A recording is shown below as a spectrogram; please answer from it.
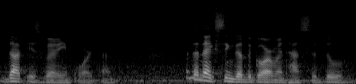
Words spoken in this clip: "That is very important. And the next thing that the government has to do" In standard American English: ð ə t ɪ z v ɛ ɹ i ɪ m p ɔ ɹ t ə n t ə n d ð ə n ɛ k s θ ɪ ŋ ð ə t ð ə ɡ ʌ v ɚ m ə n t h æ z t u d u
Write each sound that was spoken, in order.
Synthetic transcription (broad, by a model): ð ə t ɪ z v ɛ ɹ i ɪ m p ɔ ɹ t ə n t ə n d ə n ɛ k s t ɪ ŋ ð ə t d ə ɡ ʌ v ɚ m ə n t h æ s t u d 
